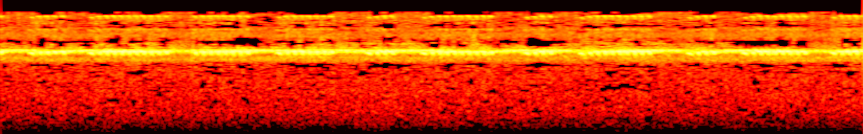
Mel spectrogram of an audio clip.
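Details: Insect chirring in nature ambience: a piercing high tone pulsing rapidly and evenly, several beats per second, with slight wavering in loudness and nothing else audible.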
